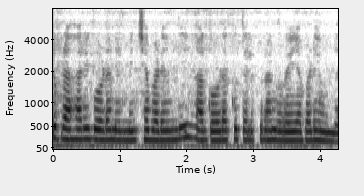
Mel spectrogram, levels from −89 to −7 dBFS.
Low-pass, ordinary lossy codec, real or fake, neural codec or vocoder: none; none; real; none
